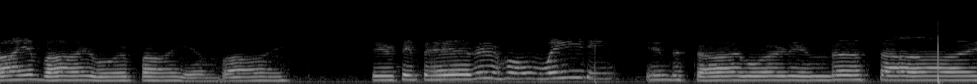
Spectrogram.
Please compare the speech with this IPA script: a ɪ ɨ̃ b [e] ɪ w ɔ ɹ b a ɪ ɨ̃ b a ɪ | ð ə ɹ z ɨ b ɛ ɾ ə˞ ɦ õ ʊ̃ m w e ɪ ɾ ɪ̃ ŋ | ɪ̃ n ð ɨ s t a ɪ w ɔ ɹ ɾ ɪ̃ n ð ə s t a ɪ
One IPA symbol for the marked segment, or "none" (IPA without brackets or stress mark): a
